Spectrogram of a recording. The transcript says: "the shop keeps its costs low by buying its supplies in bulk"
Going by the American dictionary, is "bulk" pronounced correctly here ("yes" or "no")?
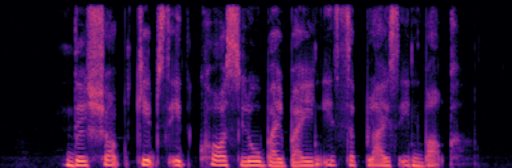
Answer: no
